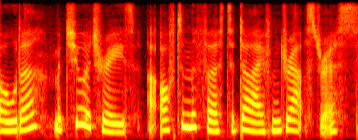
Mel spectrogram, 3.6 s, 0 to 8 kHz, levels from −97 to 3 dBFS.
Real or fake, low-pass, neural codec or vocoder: fake; 7.2 kHz; codec, 16 kHz in and 24 kHz out, 1 kbps, XY-Tokenizer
